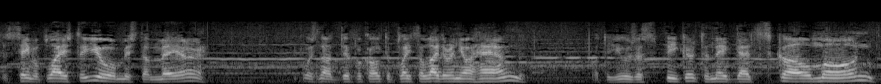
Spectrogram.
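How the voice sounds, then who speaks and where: A man's voice: medium pitch, unhurried, music in the background, close to an everyday voice. A man acting as an arrogant, coldly rational scientist and domineering husband in a vintage radio drama, with a pompous, lecturing manner. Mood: gloating. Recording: muffled, hissy vintage radio recording.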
